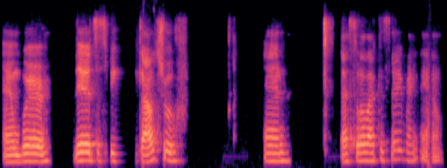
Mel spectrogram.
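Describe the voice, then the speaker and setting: A man's voice: a little high, fairly even intonation, slow pace, muffled recording. A man talking casually in a panel discussion as a member of a stage cast.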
